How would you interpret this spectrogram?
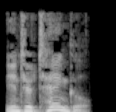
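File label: "intertangle", British English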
